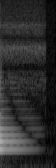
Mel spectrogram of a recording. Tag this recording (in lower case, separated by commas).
keyboard (musical), musical instrument, music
